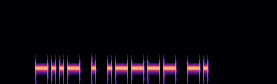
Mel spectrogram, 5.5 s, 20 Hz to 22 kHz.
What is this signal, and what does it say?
Morse code, heard as a keyed tone, about 15 wpm, 700 Hz. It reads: XE1N
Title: DXCC-100 Call Signs - 4 Characters - Repeated 2x - 15wpm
